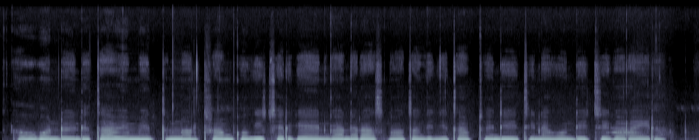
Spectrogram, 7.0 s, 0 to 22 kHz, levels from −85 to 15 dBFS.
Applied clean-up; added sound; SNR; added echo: none; none; none; none.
